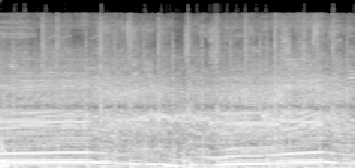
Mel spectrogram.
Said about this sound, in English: I was not expecting the car to drive like that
